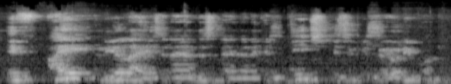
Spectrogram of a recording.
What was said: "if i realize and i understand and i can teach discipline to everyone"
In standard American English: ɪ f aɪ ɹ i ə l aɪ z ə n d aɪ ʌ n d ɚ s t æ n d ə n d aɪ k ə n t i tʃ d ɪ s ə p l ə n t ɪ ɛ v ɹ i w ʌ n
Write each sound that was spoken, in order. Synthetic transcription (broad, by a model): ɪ f aɪ ɹ i ə l aɪ z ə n aɪ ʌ n d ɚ s t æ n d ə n aɪ k ə n t i tʃ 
